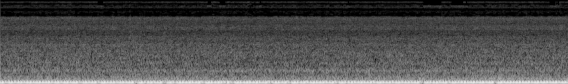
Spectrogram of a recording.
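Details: Chevy Square body barn-find truck, 305 (5.0) V8 with automatic, after timing, distributor, carburetor, tune-up and ignition work: strong, even low rumble settling into a smooth idle, no stumbling or misses; running much better than before.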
